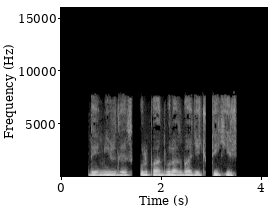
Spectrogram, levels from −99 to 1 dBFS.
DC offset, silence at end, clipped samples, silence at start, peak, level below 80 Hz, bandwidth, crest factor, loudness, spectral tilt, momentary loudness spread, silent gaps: under 0.1%; 0.65 s; under 0.1%; 0.55 s; -8 dBFS; -58 dBFS; 7.8 kHz; 14 dB; -24 LUFS; -7.5 dB/octave; 6 LU; 1.43-1.57 s, 2.88-3.01 s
